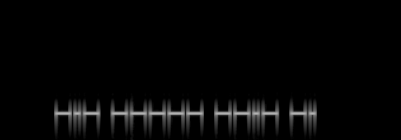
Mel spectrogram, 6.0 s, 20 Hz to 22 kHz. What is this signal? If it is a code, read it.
Morse code, heard as a keyed tone, about 17 wpm, 700 Hz. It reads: K0QN
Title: USA Call Signs - 2x Character Spacing - 17wpm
